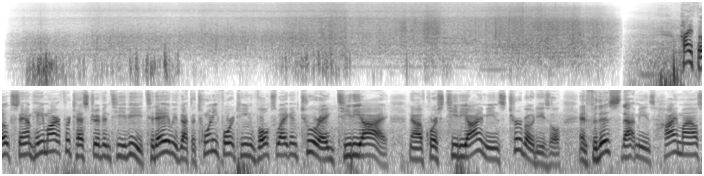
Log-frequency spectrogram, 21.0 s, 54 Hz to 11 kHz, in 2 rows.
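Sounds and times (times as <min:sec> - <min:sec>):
wind buffeting microphone: 0:00.2 - 0:06.9.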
